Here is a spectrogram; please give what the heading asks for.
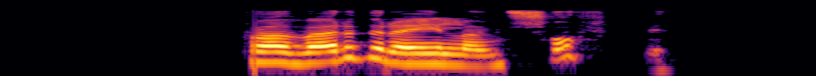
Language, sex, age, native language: Icelandic, female, 40-49, Icelandic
